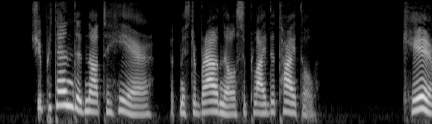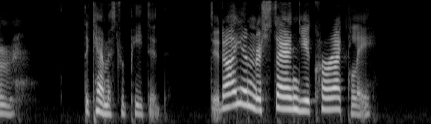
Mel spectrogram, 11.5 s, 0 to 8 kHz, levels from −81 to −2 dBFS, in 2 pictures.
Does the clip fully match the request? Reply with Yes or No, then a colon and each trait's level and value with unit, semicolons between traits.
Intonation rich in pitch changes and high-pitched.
Yes: wide, 6.5 semitones; high, 205 Hz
